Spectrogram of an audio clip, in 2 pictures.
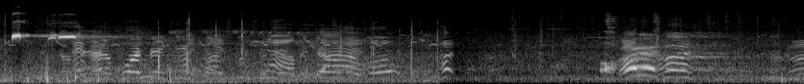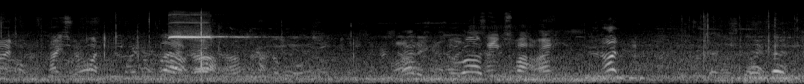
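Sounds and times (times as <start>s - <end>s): referee's whistle blowing: 0.1s - 0.9s, 9.7s - 10.7s
players shouting: 9.6s - 10.9s.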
